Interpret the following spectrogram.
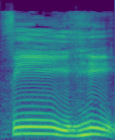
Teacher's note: H besar yang ini sama ini juga Tadi sudah kita bahas keluar dari pangkal tenggorokan ya makhrajnya dirasakan dari sana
